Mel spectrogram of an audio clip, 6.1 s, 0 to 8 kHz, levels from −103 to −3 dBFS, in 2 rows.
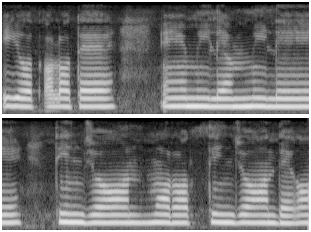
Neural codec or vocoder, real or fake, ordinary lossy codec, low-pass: codec, 16 kHz, 8 kbps, FunCodec, trained on LibriTTS, 25 frames a second; fake; none; 7.2 kHz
